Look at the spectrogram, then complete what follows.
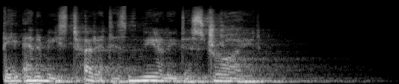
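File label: female On Turret Almost Kill Enemy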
